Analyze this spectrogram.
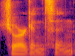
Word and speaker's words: Jorgensen: After having listened to an interview with him, he does pronounce his name Jorgensen with a hard J.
